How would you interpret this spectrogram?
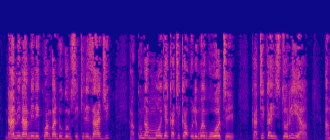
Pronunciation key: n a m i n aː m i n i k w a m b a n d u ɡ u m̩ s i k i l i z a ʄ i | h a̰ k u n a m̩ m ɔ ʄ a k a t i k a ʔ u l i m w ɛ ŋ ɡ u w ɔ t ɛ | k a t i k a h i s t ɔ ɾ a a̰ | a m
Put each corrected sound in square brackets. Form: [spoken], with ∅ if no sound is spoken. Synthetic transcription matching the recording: n a m i n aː m i n i k w a m b a n d u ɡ u m̩ s i k i l i z a ʄ i | h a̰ k u n a m̩ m ɔ ʄ a k a t i k a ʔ u l i m w ɛ ŋ ɡ u w ɔ t ɛ | k a t i k a h i s t ɔ ɾ [i] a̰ | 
